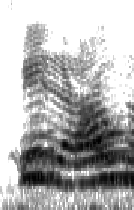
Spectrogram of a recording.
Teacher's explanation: را ساکن سے پہلے زیر ہے تو اس کو بالکل باریک پڑھنا ہے، فرعون نہیں پڑھنا بلکہ فرعون پڑھیے۔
